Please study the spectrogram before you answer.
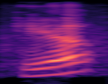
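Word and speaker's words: heir: इसमें आप रूल्स भी देख लीजिए, ज्यू ज्यूस, स्टूवर्ड स्टूवर्डिस, एयर, देखो इसको हेयर नहीं बोलते, एयर, एच साइलेंट है ना, एयर एरिसिस, टाइगर टाइग्रेस,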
